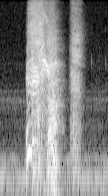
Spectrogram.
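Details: Adult male, recorded sneezes: one loud, explosive rush of air followed by a shorter second burst; sneezing.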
